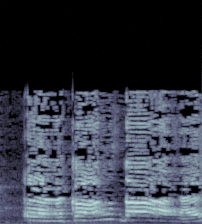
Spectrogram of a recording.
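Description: A young girl chanting a Quran recitation in a melodic, drawn-out voice, in short phrases whose pitch rises and falls, heard through a computer's speaker.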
